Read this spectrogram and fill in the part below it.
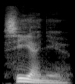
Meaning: radiance, twinkle, shine
- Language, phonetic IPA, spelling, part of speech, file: Russian, [sʲɪˈjænʲɪje], сияние, noun, Ru-сияние.ogg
